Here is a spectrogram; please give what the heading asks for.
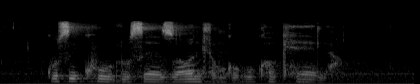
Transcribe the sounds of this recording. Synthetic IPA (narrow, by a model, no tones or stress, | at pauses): k̬usikʰulusɛzɔnd͡ɮʱɔŋɡʱok̬ukʰɔkʰɛːla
